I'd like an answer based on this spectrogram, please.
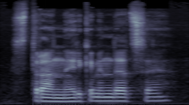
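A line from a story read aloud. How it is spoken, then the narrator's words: Grim, wry tone. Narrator (Russian): мрачно улыбнулась женщина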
